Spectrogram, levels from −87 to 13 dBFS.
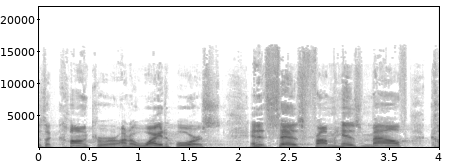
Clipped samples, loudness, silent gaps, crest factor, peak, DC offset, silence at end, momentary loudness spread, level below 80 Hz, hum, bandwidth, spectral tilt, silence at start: under 0.1%; -29 LUFS; none; 20 dB; -10 dBFS; under 0.1%; 0 s; 7 LU; -70 dBFS; none; 16 kHz; -3 dB/octave; 0 s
